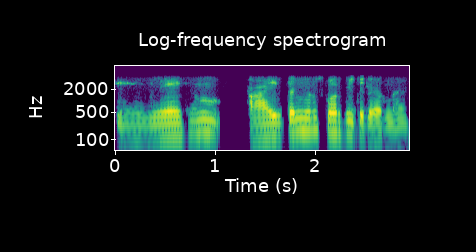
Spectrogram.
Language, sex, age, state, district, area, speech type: Malayalam, male, 18-30, Kerala, Wayanad, rural, conversation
